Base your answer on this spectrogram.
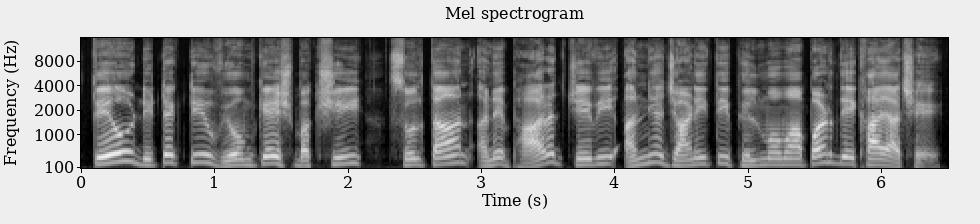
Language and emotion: Gujarati, neutral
